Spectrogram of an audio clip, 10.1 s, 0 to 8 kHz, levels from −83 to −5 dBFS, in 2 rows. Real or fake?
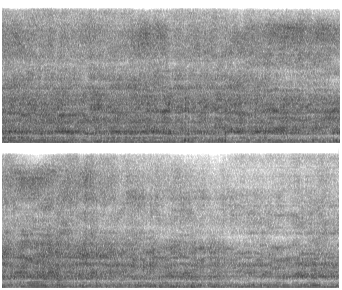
fake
